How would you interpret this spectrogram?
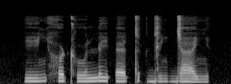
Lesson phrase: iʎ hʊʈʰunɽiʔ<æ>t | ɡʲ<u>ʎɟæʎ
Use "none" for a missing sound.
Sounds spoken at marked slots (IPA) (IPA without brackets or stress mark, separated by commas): ɛ, ʊ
